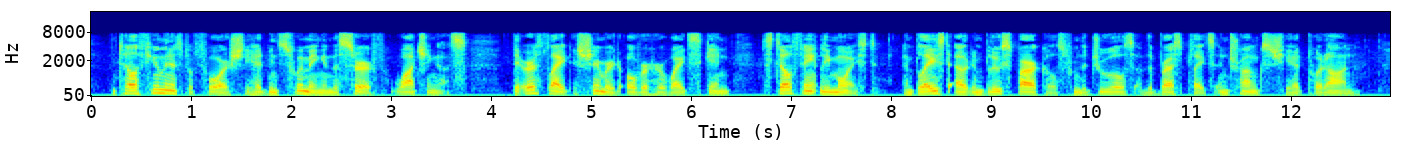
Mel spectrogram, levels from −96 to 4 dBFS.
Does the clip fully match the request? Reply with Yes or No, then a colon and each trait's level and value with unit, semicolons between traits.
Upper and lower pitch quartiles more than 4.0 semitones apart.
No: average, 3.4 semitones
